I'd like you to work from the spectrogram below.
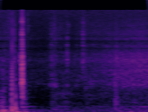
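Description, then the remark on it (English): Two quick, heavy thumps close together, like a car door opening as a person steps out of a parked car, followed by a quiet interior hush and a softer clunk shortly after. “Stepping out of the car.”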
